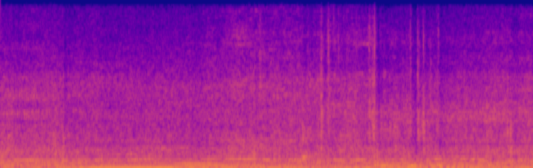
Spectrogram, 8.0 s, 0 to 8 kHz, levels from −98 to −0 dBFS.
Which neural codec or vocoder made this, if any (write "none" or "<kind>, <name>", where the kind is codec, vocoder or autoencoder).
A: none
